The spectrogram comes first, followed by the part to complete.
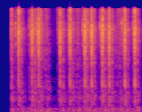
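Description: Typewriter keys clacking in a quick, uneven run of about a dozen strokes, starting a moment in after silence.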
